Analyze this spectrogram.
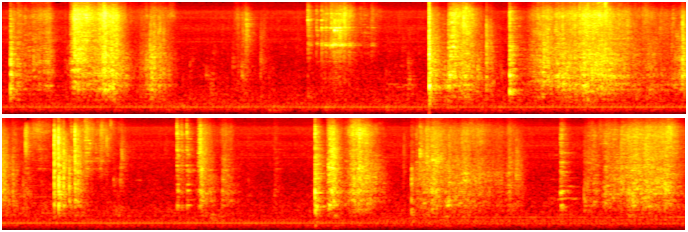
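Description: Roasted pumpkin seeds scraped and swept by hand across a metal baking sheet toward a bowl: irregular scraping and rattling with a sharp click about four seconds in, over a steady low hum.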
